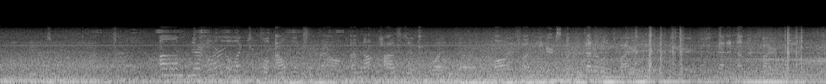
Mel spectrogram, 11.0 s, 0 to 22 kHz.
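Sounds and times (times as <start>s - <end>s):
indistinct voices: 0.0s - 11.0s
low engine rumble: 0.0s - 11.0s.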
